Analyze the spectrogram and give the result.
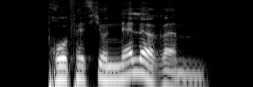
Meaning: strong dative masculine/neuter singular comparative degree of professionell
- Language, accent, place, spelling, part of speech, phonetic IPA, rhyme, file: German, Germany, Berlin, professionellerem, adjective, [pʁofɛsi̯oˈnɛləʁəm], -ɛləʁəm, De-professionellerem.ogg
